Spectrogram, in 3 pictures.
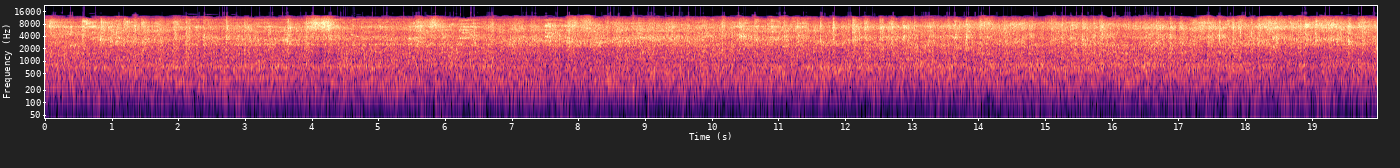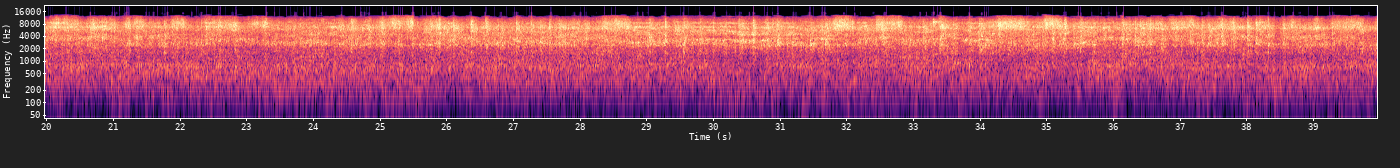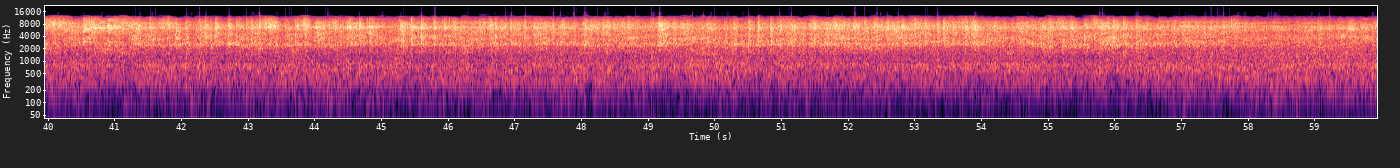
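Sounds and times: subway wheels rumbling on rail: 0:00.0 - 0:59.9.

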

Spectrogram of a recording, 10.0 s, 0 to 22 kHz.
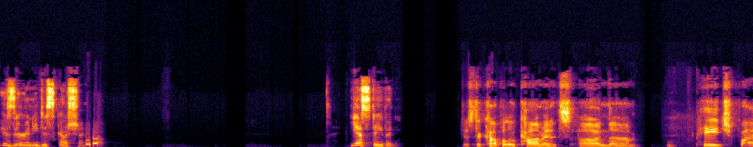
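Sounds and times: woman speaking: 0:00.0 - 0:01.3, 0:04.7 - 0:05.4.

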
